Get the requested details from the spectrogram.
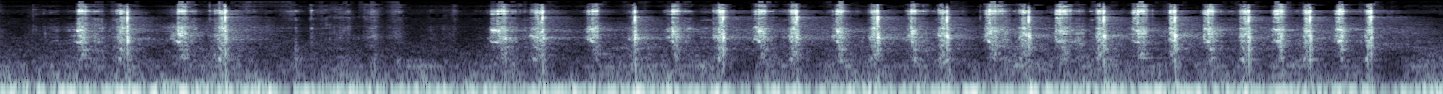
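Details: Chevy Silverado AC belt tensioner, removed and spun by hand: rhythmic, high, dry squeaking chirps, about four per second; the old tensioner's bearing is worn, while the new one makes no noise.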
